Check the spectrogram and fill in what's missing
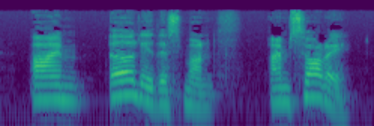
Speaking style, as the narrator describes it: Terry blurted

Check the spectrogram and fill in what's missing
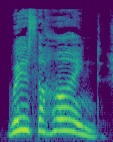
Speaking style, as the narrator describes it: yelled back

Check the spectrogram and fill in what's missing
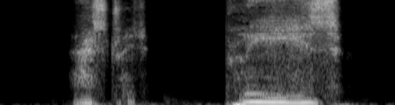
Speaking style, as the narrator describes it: whispered Kell, his voice wavering

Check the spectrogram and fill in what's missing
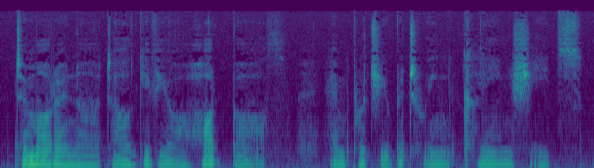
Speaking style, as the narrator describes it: he whispered to her

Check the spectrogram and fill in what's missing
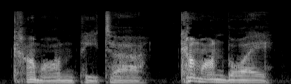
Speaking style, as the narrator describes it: muttered to himself

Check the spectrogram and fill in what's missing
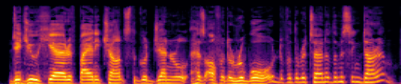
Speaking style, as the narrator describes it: asked

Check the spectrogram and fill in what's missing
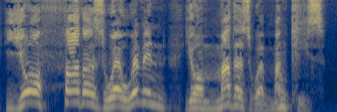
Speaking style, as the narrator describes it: Joseph Dinizulu cried

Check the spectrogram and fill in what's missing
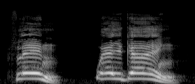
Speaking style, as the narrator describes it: Sebastian shouted after him

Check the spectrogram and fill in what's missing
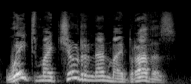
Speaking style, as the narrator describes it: he cried

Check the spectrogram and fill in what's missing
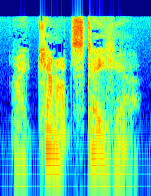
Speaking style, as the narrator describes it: he decided miserably

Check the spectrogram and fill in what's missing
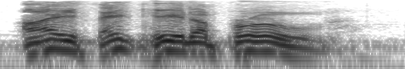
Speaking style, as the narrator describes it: he said in that beautiful, booming voice of his

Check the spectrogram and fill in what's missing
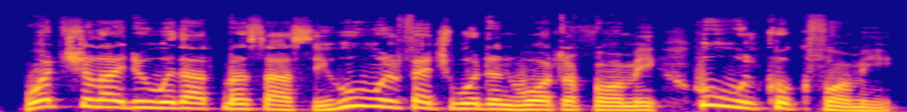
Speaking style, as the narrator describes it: He wailed and wept and said to Maori

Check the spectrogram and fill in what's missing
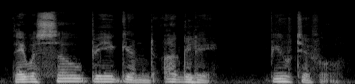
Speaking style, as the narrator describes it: she said softly

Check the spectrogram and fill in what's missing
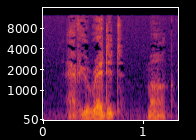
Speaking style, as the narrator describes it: asked softly

